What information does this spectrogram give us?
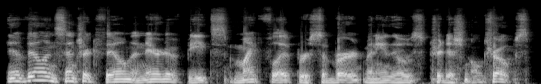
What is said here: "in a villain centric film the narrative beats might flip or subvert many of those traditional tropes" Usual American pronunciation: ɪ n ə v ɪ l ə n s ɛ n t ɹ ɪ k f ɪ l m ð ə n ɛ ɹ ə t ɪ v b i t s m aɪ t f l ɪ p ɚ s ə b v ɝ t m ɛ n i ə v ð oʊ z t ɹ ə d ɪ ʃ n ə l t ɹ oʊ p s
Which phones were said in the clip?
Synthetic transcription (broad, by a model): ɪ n ə v ɪ l ə n s ɛ n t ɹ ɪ k f ɪ l m ð ə n ɛ ɹ ə t ɪ v b i t s m aɪ t f l ɪ p ɚ s ə b v ɝ t m ɛ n i ə v ð oʊ z t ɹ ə d ɪ ʃ n l t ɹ oʊ p s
